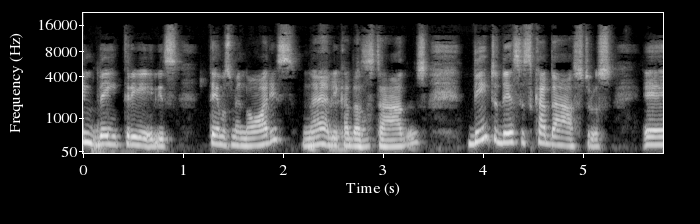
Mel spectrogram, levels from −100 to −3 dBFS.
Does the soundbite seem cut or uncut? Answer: uncut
